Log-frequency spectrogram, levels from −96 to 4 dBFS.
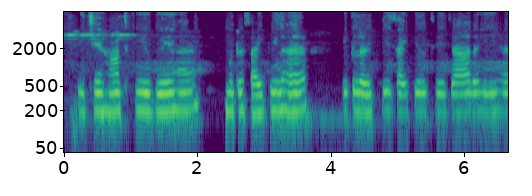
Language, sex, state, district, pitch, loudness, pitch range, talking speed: Hindi, female, Bihar, Purnia, 195 Hz, -25 LUFS, 185-195 Hz, 125 wpm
